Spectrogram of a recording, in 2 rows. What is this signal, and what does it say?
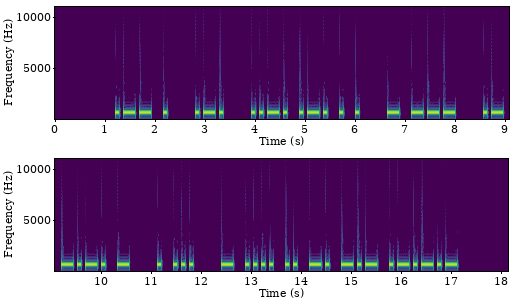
Morse code, heard as a keyed tone, about 16 wpm, 700 Hz. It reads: WE R FREE TO ACT ES THINK.
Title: Sentences from Top 500 Words and Abbreviations 15wpm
